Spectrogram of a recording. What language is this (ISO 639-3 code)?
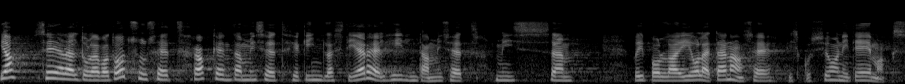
est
